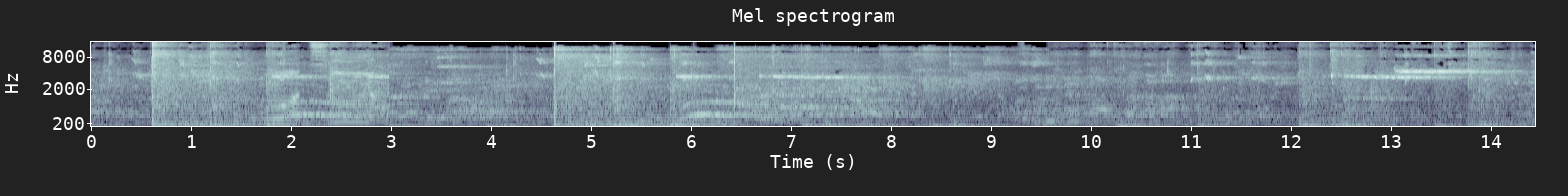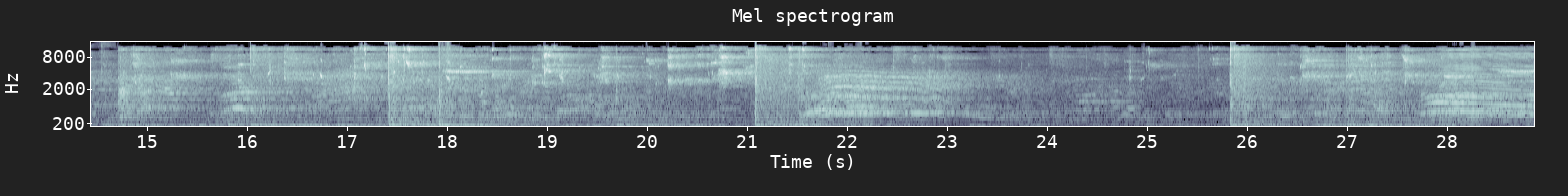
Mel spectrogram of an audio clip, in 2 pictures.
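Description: Players shouting and calling out in a reverberant gymnasium, mixed with sharp thuds of a volleyball being struck and bouncing on the court floor.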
